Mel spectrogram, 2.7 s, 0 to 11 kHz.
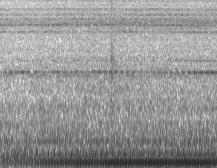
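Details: New GE front-load washer, model GFW850SPNRS, in spin cycle: deep steady roar with thin high-pitched whine/squeal; service techs say this is normal for this model.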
